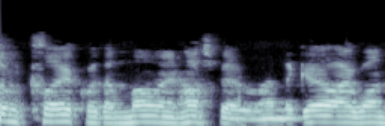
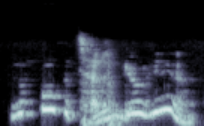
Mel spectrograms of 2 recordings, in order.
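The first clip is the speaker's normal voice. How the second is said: character voice. Pretend. Reading game dialogue aloud.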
